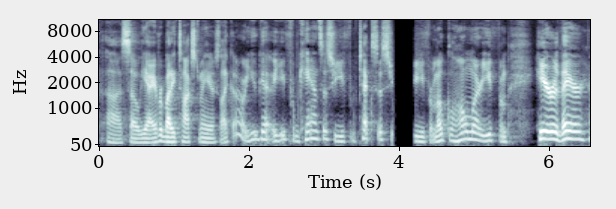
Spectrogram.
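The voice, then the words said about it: Southern Oklahoma-type American accent. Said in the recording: “From ... accent, I assume that you are not in the north ... I assume from ... accent that he's just not from the north ... originally I started out in Oklahoma ... could not get rid of the accent to save my life”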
